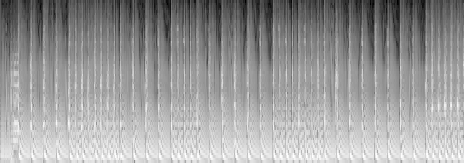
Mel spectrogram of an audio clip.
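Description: Electronic dance music played loud through a column of sound-system horn loudspeakers: a fast stream of falling synth sweeps over a steady low beat.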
